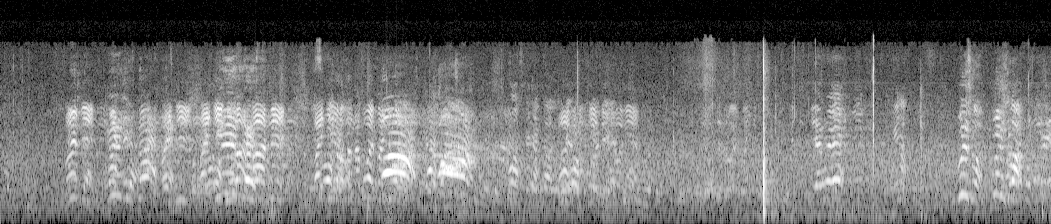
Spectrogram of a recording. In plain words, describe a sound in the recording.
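Men shout to each other outdoors across an open pitch.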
